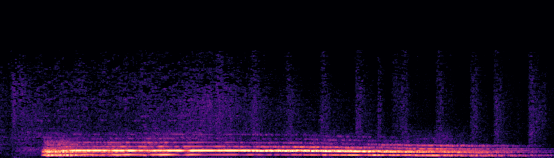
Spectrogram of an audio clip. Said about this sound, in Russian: Раздался волчий вой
